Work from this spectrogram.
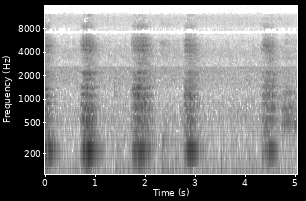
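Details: Lion giving a series of low, breathy grunts, one roughly every second, with the top end sounding dulled and muffled.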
